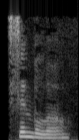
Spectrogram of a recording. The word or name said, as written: cymbalo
